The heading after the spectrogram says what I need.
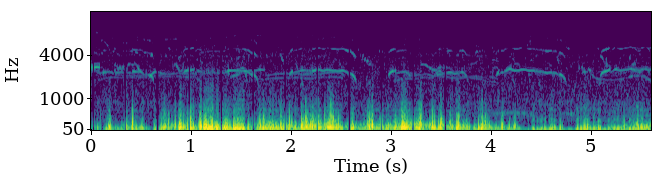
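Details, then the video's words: Peregrine falcon nestlings at feeding time in a forest nest, Barycz Valley, Poland, 17 April 2024. Repeated thin whistled whines, some rising then falling, run through the recording, partly masked by loud low rumbling and knocking. "Dolina Baryczy - Karmienie piskląt - 2024 04 17 sokoły wędrowne"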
